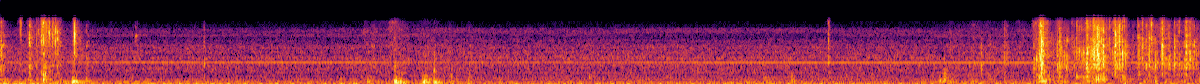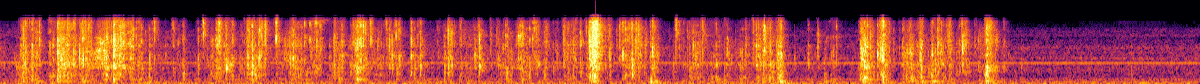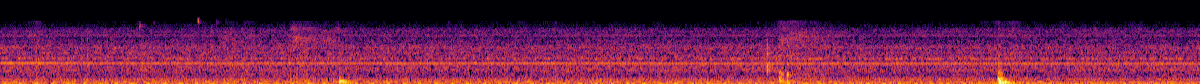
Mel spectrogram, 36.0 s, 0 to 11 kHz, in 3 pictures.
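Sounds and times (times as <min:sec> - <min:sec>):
plastic packet crinkling: 0:00.0 - 0:00.8, 0:09.8 - 0:22.1
sharp plastic crackle: 0:00.0 - 0:00.9, 0:09.8 - 0:22.1.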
